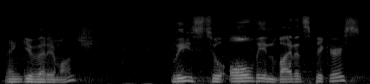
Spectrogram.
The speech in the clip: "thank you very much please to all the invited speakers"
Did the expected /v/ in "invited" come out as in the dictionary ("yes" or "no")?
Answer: yes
